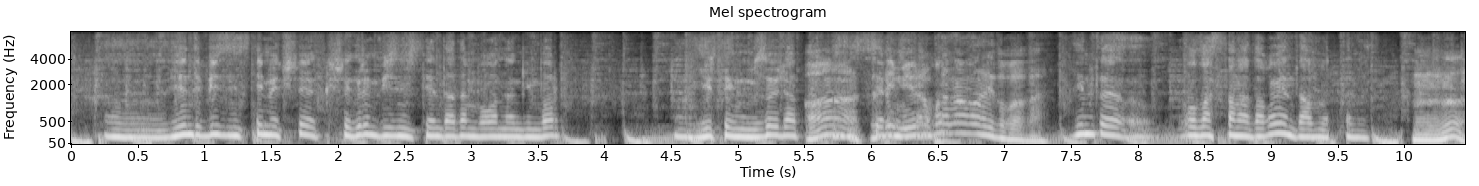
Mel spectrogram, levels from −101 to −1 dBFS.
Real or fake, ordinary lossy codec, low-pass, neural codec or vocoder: fake; none; none; codec, 16 kHz, 16 kbps, FreqCodec, smaller model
